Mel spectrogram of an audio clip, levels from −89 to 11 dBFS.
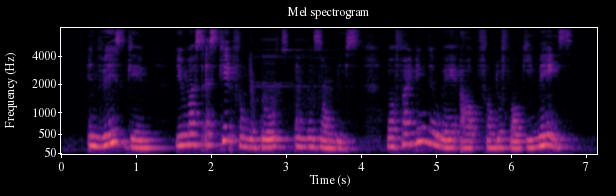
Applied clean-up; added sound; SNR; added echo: neural separator model SepFormer DNS4.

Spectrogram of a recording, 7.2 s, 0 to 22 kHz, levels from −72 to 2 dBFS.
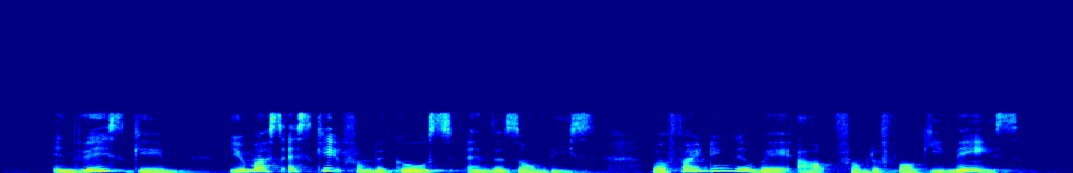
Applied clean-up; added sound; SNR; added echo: none; none; none; none.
